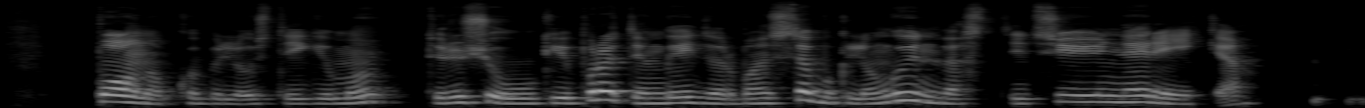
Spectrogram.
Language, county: Lithuanian, Vilnius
